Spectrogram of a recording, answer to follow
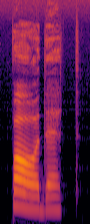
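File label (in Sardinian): "podet", female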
